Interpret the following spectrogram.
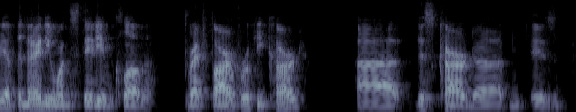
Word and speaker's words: Favre: Here we have the 91 Stadium Club Brett Favre rookie card. This card is notable because, of course, they spelled his name wrong. Spelled F-A-R-V-E like it sounds.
